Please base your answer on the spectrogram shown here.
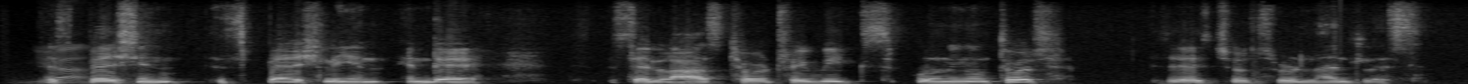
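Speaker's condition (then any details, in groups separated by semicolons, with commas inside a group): Ataxia; Friedreich's type, balance affected; diagnosed about five years ago, symptomatic since teens; speech affected, must concentrate to speak clearly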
